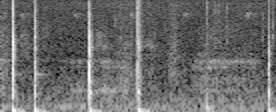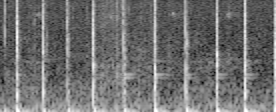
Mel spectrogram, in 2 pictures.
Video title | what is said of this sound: ftz shadhin | if you tap it, you get a different sound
